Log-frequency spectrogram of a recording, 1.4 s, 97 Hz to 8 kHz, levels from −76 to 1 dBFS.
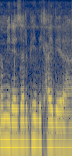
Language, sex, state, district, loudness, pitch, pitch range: Hindi, male, Uttar Pradesh, Hamirpur, -12 LUFS, 125 Hz, 120-135 Hz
